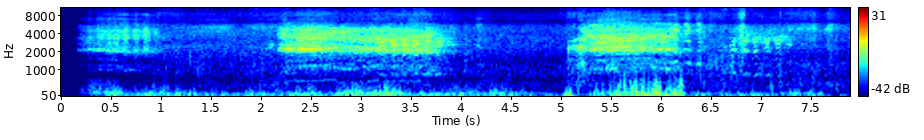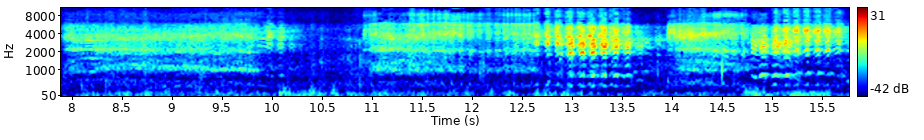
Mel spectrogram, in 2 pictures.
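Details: Bottle-raised young goat with her head stuck in a fence, screaming for attention while the other goats join in. Loud, harsh, harmonic bleats overlap in long bursts, with a few calmer gaps and low rumbling background noise.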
